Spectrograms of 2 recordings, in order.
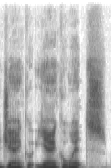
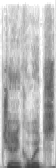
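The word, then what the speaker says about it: Jankowicz: will be led by Nina yankowitz jankowitz depending on how you want to pronounce it a disinformation expert who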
